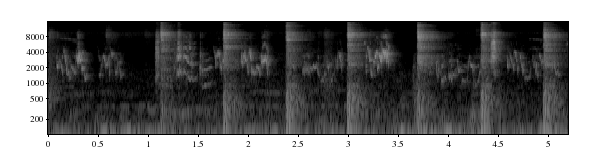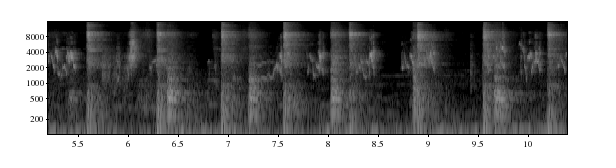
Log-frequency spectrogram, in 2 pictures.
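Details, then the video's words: Young budgerigars giving calling chirps that make other budgies reply at once: a steady run of bright, sharp chirps and raspy twitters, close together, over a quiet low hum. "MUHABBET KUŞU SESİ Kuşunuz Bu sese Karşılık Verecek Kuş Sesi"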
